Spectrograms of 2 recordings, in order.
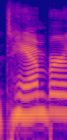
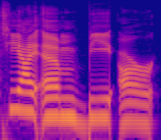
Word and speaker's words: timbre: word t-i-m-b-r-e in English and of course American English we say it like Timbre it is not Timbre or something weird and it's specifically because we want to distinguish it from the other English word of Timber which is the lumber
